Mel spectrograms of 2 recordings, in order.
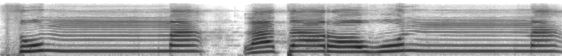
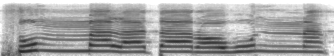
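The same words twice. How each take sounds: First: The nasal sound is held for three beats. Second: The nasal sound is cut short. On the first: The speaker calls it right. "tiga ketukan" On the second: The speaker calls it wrong.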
